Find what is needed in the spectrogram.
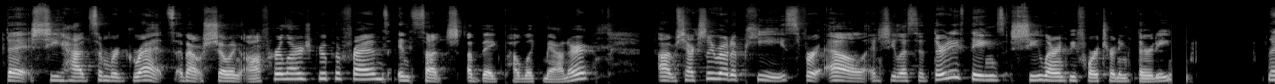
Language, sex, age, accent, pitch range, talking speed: English, female, 30-49, American, 170-220 Hz, 180 wpm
